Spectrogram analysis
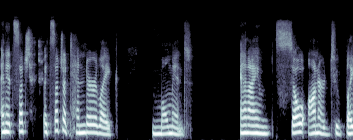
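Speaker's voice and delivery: slow, choked-up voice catching with emotion. Talking with another speaker, getting choked up with emotion. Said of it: "I'm getting choked up right now".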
